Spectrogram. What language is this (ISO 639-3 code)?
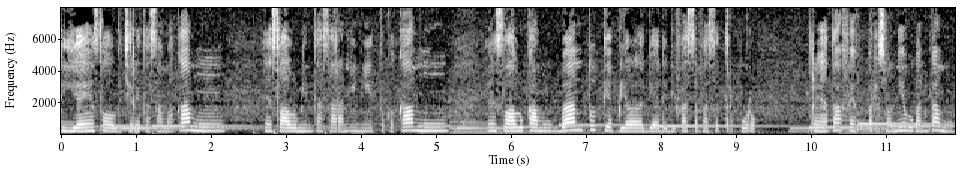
ind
